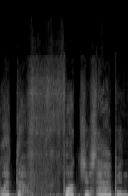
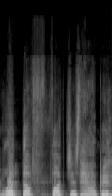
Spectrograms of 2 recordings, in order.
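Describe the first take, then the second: First: Much softer, slow, stunned murmur; dazed. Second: Raised, drawn-out, high-pitched disbelief; shocked. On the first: Waking up again, dazed soft disbelief. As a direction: drag it out, half-awake and stunned. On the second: Waking from the nightmare, loud startled disbelief. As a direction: blurt it out, slow and stunned. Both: Retold or imitated.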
